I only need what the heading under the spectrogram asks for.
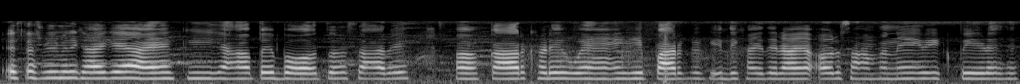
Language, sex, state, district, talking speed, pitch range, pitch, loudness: Hindi, female, Uttar Pradesh, Shamli, 165 wpm, 260-275 Hz, 265 Hz, -18 LUFS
